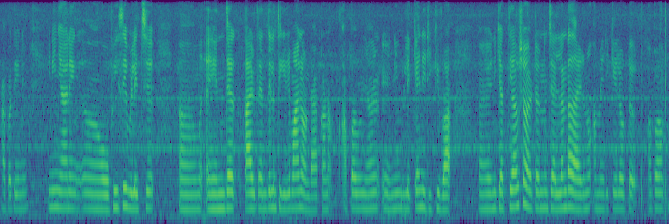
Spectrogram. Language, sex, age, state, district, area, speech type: Malayalam, female, 18-30, Kerala, Kottayam, rural, spontaneous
